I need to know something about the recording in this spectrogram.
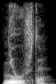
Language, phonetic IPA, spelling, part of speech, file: Russian, [nʲɪˈuʂtə], неужто, adverb, Ru-неужто.ogg
- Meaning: really?, is it possible?, indeed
